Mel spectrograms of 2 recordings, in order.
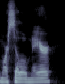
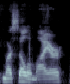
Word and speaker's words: Marcelo Mayer: I think Marcelo Mayer, I believe, is the correct pronunciation.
